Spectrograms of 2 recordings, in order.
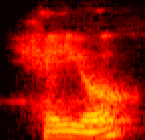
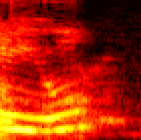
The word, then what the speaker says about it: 해요: Kerr will show you the pronunciation, and then you can follow after her. Heyo. Heyo. So it's heyo, and Dr. Kerr will show you the pronunciation. Heyo. 해요.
